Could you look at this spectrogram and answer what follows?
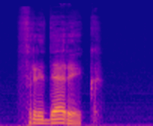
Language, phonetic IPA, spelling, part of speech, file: Polish, [frɨˈdɛrɨk], Fryderyk, proper noun / noun, Pl-Fryderyk.ogg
